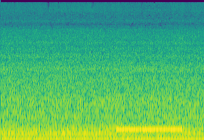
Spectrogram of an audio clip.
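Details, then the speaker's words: Residential outdoor AC unit running but not cooling: steady abnormal electrical buzz over the unit hum from a failing capacitor, replaced to restore cooling. "Another thing that I'm hearing is a buzzing sound while this unit is running."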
